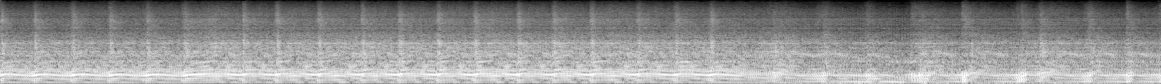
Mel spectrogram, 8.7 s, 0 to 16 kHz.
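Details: 1997 Yamaha YZ250 two-stroke warmed up, revving with a wavering, uneven note that breaks up and stumbles at about an eighth throttle, clutch pulled in; sputter arrives soon. It won't idle by itself; owner suspects crank seal or throttle connection, unconfirmed.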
